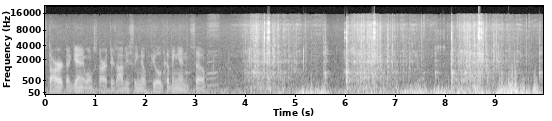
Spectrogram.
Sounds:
Lawn mower, Speech

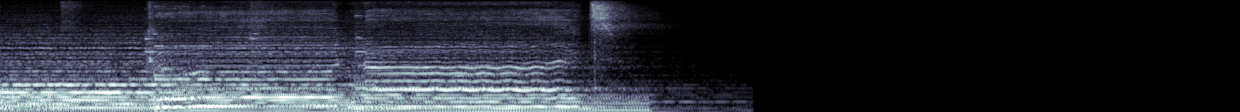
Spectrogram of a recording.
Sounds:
Music

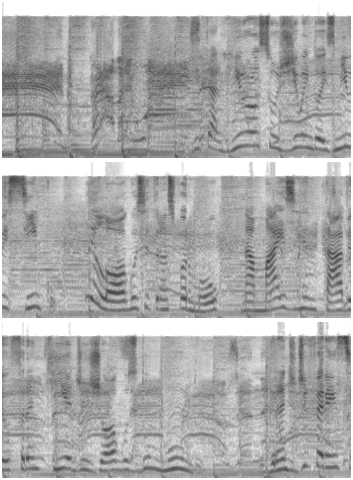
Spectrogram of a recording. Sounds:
Musical instrument, Guitar, Music, Electric guitar, Speech, Strum, Plucked string instrument

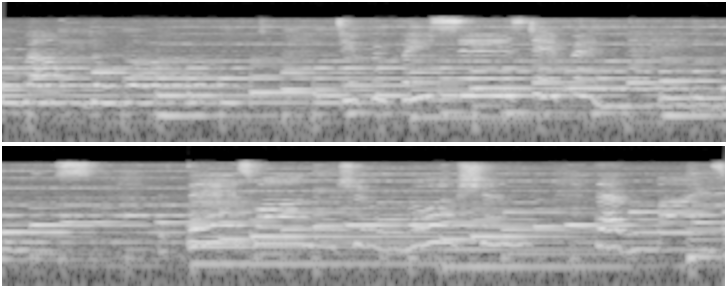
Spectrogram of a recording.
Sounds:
Female singing, Music

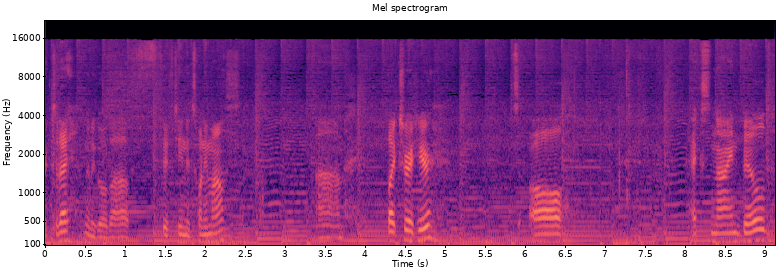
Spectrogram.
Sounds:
Music, Speech

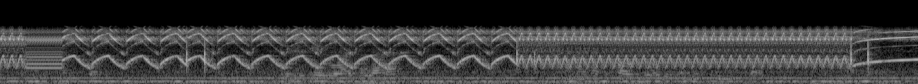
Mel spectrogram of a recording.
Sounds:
inside a small room, Police car (siren), Speech

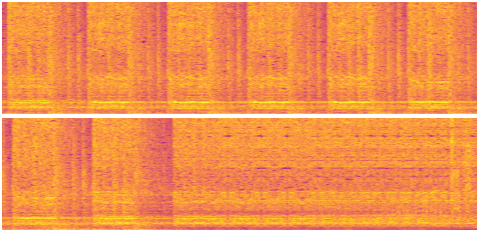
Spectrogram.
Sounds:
Music

